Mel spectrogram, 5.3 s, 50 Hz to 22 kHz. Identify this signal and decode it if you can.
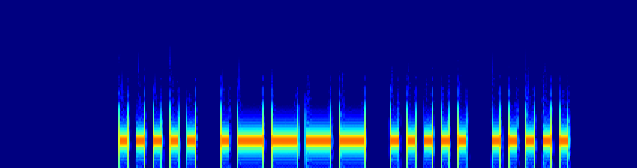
Morse code, heard as a keyed tone, about 17 wpm, 700 Hz. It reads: 5155
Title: Numbers - 4-Digit 17wpm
